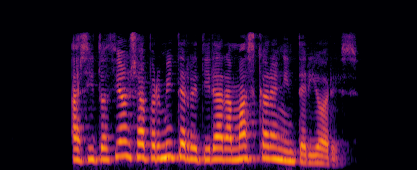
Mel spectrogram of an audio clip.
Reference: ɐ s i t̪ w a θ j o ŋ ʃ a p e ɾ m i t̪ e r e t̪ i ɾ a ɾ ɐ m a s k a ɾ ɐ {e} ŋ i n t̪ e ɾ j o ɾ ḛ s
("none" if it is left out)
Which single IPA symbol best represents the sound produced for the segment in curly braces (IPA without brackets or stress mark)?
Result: e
